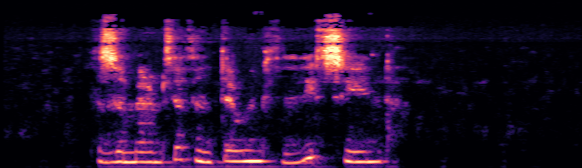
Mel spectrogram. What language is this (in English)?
Kabyle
